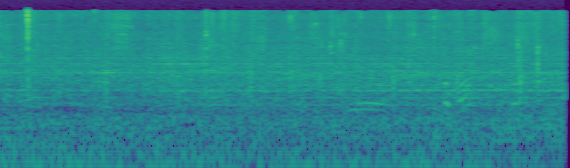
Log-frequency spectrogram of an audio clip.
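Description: Steady low rumble of a land train on the move, heard from aboard: its engine and tyres running on the road.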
